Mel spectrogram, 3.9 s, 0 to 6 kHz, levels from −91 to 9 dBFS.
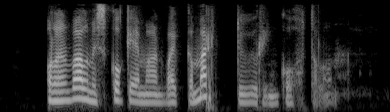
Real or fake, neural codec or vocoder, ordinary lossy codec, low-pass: real; none; MP3, 48 kbps; 5.4 kHz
